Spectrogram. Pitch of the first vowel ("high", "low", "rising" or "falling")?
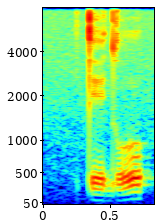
low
